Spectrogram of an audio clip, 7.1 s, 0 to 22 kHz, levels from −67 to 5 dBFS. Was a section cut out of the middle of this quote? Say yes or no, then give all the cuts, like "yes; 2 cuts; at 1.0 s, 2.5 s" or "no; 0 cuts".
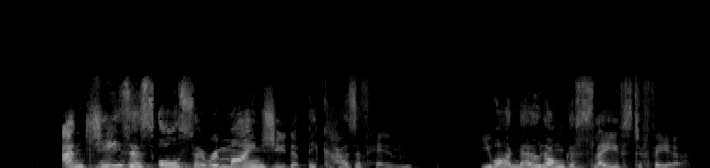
no; 0 cuts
